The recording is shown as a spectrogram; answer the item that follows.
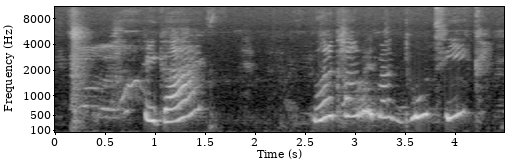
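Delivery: very high-pitched sing-song voice. Introducing Minnie Mouse as a special guest: Minnie Mouse voice. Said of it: "Say hi".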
